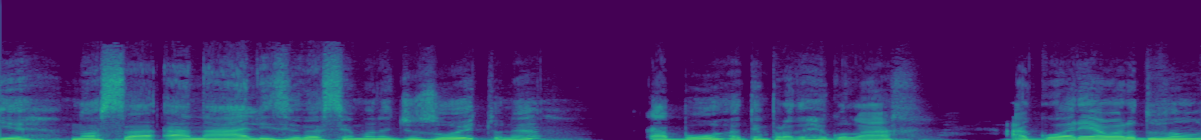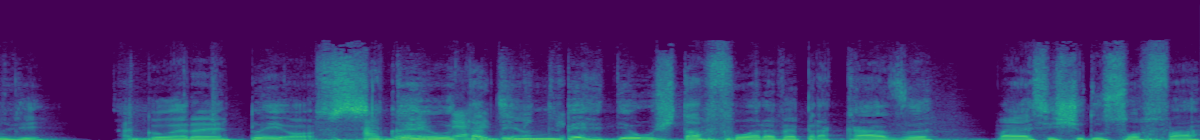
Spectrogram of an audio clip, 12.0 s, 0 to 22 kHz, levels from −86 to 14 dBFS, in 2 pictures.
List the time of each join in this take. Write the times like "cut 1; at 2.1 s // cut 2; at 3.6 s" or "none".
cut 1; at 8.8 s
